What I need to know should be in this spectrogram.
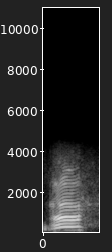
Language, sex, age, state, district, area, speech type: Odia, male, 60+, Odisha, Gajapati, rural, conversation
